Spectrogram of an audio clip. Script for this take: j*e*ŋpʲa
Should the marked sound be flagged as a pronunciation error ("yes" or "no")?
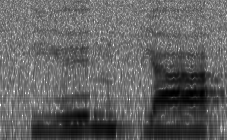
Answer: no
